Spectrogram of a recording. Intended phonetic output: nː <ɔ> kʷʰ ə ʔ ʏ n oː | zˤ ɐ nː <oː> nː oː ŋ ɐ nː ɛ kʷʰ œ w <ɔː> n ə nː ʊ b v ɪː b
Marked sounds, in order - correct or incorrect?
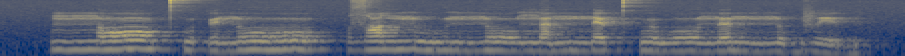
incorrect, incorrect, incorrect

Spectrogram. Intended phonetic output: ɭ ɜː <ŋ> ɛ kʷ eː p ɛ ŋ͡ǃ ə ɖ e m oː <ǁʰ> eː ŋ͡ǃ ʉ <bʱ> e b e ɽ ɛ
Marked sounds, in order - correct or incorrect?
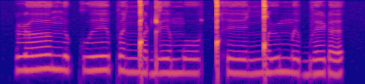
correct, incorrect, incorrect

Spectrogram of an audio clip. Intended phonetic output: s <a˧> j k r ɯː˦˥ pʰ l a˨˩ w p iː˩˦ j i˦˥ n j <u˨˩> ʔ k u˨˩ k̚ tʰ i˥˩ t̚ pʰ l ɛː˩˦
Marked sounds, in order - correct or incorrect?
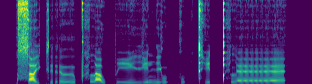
incorrect, correct

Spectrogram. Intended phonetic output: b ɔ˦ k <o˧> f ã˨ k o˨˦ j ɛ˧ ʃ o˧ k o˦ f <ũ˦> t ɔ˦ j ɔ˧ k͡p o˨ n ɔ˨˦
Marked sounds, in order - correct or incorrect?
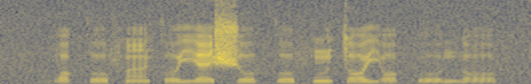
correct, correct

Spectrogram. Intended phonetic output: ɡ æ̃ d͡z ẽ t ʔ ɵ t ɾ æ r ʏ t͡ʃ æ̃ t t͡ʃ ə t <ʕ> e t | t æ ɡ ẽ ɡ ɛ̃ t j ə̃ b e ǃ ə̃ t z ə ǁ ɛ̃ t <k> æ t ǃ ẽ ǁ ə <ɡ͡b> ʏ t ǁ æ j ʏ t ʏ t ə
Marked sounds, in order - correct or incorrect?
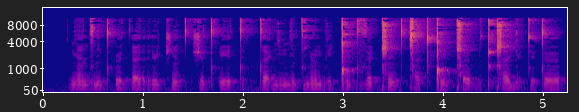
incorrect, incorrect, incorrect

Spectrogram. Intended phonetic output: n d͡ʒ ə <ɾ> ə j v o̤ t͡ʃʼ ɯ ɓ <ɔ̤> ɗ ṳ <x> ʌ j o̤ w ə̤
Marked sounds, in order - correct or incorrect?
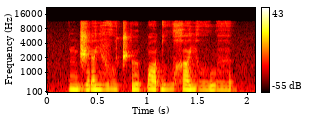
correct, incorrect, correct

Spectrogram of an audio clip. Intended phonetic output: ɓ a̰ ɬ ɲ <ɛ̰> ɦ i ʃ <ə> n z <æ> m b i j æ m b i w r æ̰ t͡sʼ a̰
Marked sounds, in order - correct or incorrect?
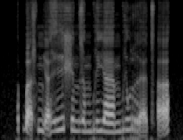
incorrect, correct, incorrect

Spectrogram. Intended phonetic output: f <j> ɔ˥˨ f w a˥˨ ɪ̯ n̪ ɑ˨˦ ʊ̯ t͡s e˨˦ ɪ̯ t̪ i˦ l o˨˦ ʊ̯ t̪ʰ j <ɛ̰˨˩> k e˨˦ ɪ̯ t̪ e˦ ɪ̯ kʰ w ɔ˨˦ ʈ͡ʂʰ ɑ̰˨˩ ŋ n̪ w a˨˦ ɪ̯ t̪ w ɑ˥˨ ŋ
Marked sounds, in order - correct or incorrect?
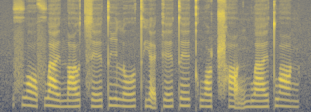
incorrect, correct

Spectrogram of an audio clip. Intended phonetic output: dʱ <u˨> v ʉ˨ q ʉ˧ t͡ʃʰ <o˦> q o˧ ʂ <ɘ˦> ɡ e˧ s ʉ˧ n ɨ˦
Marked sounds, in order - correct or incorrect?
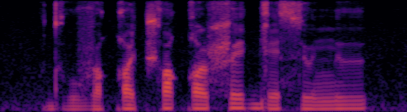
correct, correct, incorrect

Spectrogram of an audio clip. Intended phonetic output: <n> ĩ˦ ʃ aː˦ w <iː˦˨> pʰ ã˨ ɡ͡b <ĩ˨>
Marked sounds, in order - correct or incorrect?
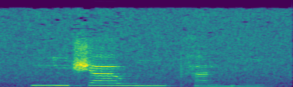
incorrect, incorrect, incorrect

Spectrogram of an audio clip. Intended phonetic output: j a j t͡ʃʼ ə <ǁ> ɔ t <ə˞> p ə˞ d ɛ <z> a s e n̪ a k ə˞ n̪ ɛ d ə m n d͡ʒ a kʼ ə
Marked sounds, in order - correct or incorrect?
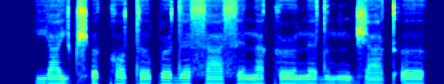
incorrect, incorrect, incorrect

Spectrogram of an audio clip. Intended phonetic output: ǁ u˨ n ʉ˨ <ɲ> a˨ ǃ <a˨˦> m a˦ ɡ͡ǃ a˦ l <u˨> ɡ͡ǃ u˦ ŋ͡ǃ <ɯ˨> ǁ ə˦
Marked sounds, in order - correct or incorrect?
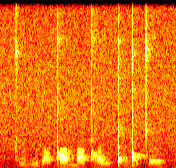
incorrect, incorrect, correct, incorrect

